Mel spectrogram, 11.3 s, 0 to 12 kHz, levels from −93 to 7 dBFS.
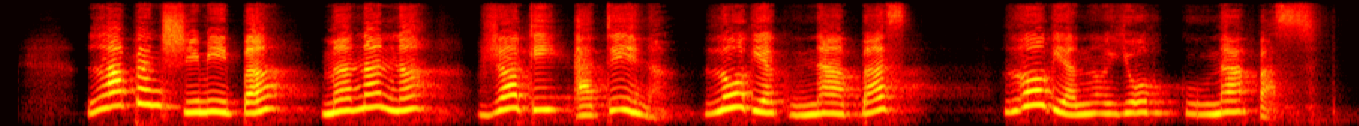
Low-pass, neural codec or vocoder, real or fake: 10.8 kHz; codec, 16 kHz in and 24 kHz out, 0.4 kbps, LongCat-Audio-Codec, two codebook decoder; fake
